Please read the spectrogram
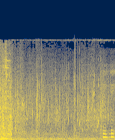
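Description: Liquid pouring, loudest in a burst at the very start and then running on more quietly and evenly.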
